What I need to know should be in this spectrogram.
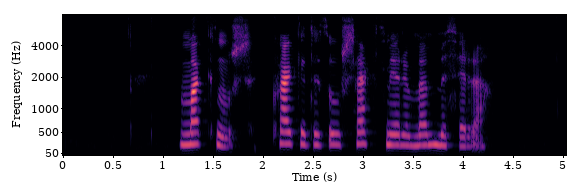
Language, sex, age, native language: Icelandic, female, 20-29, Icelandic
